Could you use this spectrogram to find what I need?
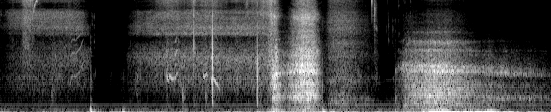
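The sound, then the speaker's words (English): A quiet, airy draw on a General Admission blinker vape pen holding a tiger blood pod, a soft hissing inhale followed by a longer, breathy exhale, with no talking over it. “I've already tried it a couple of times, perhaps, but here's my first real taste of tiger blood with the blinker from General Admission.”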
